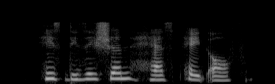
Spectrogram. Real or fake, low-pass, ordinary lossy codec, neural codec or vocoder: fake; 7.2 kHz; AAC, 48 kbps; codec, 16 kHz in and 24 kHz out, 0.4 kbps, LongCat-Audio-Codec, two codebook decoder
